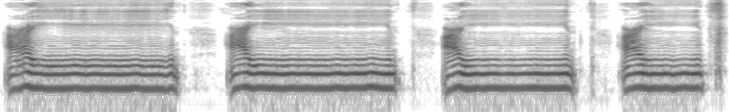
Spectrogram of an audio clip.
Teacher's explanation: जब मैं आइन स्टार्ट करता हूँ तो पहले आइन की गले के ऊपर हल्की सी आवाज़ आती है, आ ऐसे। तो ये इस आवाज़ से मैं इसको अदा कर दूँ, आइन, आइन, आइन, आइन। · आइन हरूफ हल्की है, गले के दरमियान से अदा करते हैं इसको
